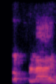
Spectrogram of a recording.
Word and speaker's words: apply: Apply vừa làm xong, âm ơ không nhận trọng âm rơi vào âm thứ hai, apply.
